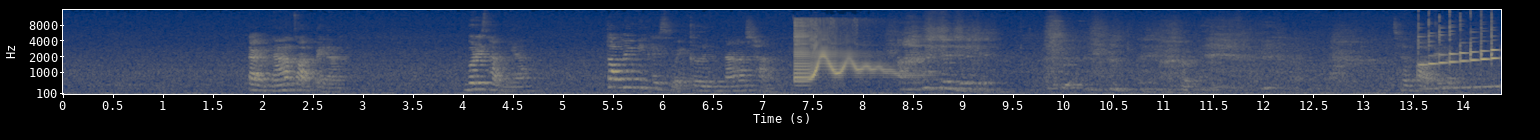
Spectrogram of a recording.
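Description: A young woman speaks sharply and teasingly, close by.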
